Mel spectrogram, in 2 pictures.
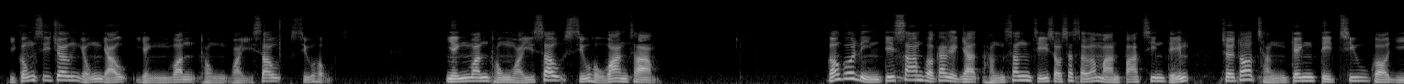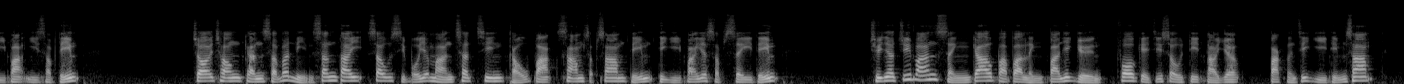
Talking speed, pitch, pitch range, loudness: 230 characters per minute, 125 Hz, 105-160 Hz, -26 LUFS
